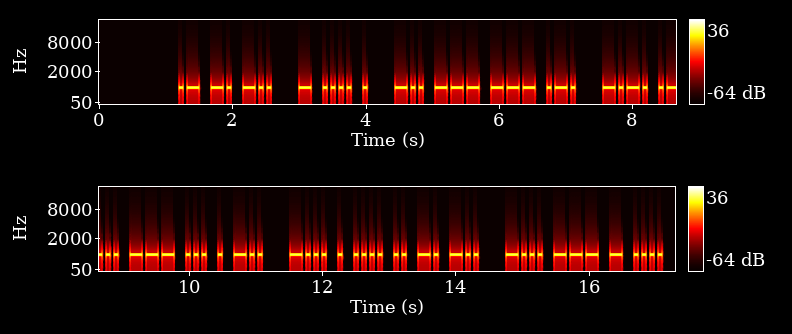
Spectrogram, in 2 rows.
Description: Morse code, heard as a keyed tone, about 20 wpm, 700 Hz. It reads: AND THE DOOR CLOSED BEHIND BOTH
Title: Sentences from Top 1400 Words 20wpm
